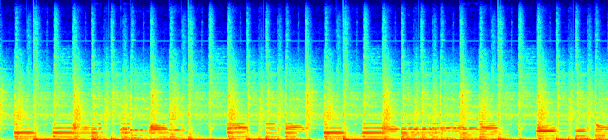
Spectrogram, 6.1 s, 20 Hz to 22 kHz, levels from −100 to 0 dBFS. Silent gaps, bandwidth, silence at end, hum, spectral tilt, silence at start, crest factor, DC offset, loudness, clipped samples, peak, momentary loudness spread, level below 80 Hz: none; 15.5 kHz; 0 s; none; -4.5 dB/octave; 0 s; 14 dB; under 0.1%; -15 LUFS; under 0.1%; -2 dBFS; 2 LU; -18 dBFS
